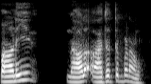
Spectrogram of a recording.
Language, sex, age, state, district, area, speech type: Punjabi, male, 18-30, Punjab, Hoshiarpur, rural, spontaneous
